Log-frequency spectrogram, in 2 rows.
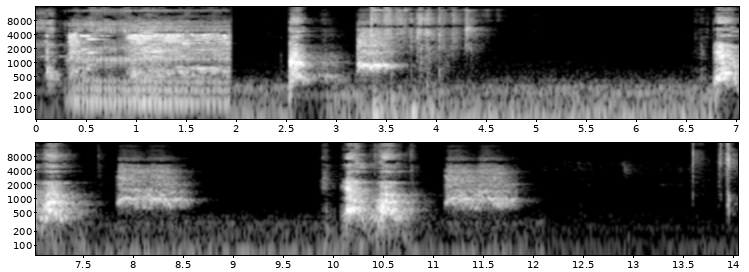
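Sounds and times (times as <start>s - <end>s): dog barking: 2.5s - 3.5s, 6.8s - 8.7s, 10.1s - 11.9s.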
